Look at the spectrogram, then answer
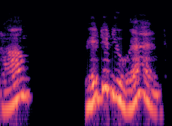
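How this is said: It is said in a knowing, teasing tone. The speaker already knows where Ram went. "oh, I know where did you went"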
